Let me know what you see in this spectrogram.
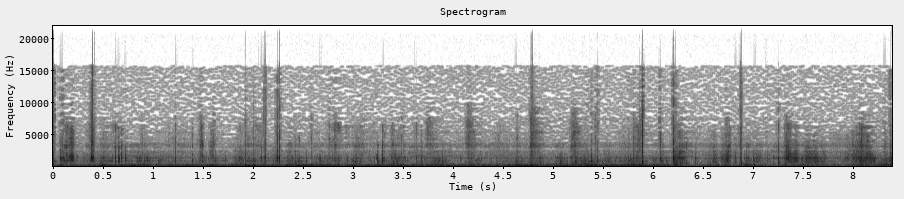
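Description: Heritage train running along the line, with a steady low drone that fades about six seconds in and many irregular sharp clicks and knocks throughout.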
